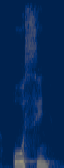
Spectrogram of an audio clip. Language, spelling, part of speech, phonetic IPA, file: Ukrainian, осінь, noun, [ˈɔsʲinʲ], Uk-осінь.ogg
- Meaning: autumn, fall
